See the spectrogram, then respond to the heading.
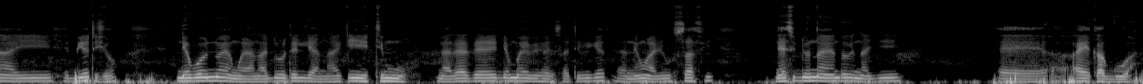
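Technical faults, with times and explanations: No technical faults can be heard anywhere in the speech signal.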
